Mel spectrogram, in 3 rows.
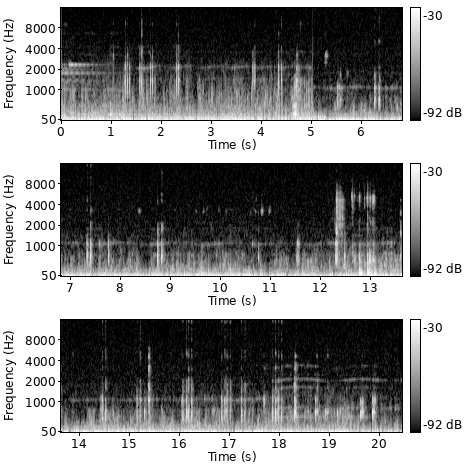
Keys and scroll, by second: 13.0 super+q.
